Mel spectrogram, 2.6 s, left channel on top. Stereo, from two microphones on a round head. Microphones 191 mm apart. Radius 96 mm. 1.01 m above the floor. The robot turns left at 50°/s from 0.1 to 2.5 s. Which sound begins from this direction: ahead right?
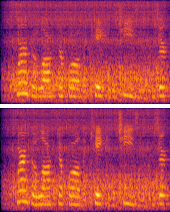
A woman speaking, at 0.2 s.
